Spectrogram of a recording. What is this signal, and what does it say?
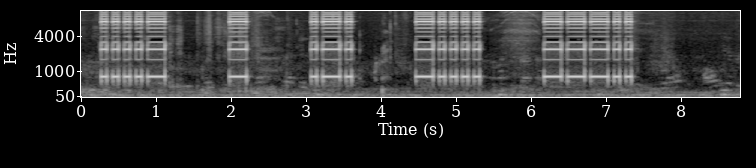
Morse code, heard as a keyed tone, about 15 wpm, spaced as for 8 wpm, 790 Hz. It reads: 4TR68
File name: Code / 5min-c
